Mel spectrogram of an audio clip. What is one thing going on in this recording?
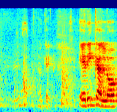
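A woman speaks calmly into a microphone over loudspeakers in a large hall.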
